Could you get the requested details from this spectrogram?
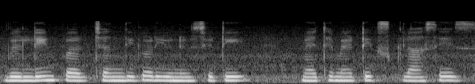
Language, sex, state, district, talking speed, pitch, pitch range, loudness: Hindi, female, Chandigarh, Chandigarh, 90 wpm, 180 Hz, 175-185 Hz, -13 LUFS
